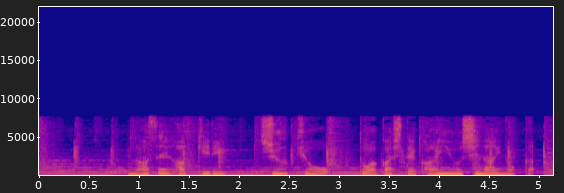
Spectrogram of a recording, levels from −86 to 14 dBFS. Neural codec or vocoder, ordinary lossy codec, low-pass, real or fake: none; none; none; real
